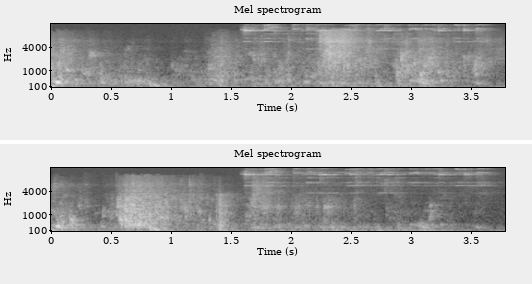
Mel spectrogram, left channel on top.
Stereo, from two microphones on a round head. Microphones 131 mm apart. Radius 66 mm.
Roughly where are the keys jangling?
Left.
